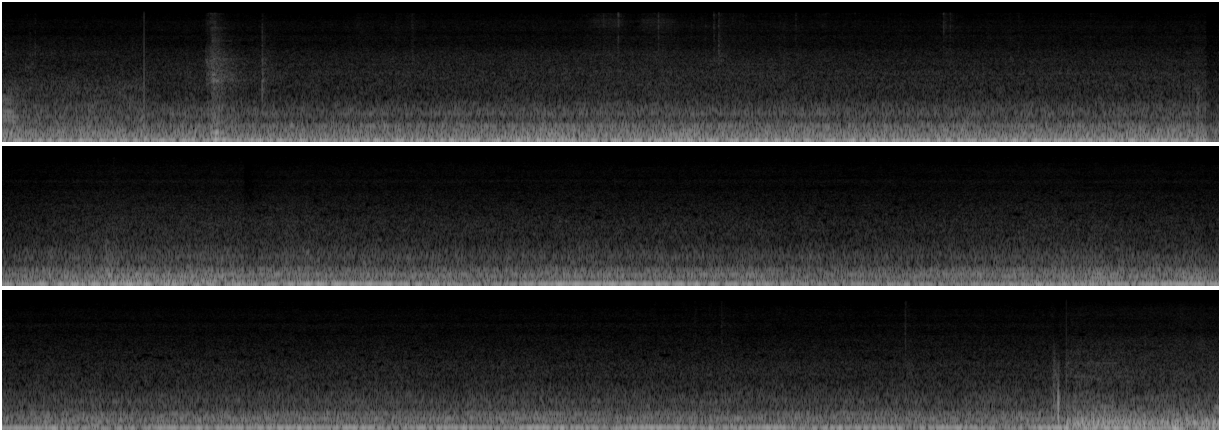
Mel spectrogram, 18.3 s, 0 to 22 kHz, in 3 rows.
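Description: Class 144 Pacer diesel railcar's underfloor engine heard from inside the carriage: a steady hum, then about six seconds in the note drops to a deeper, heavier drone as the train pulls away. Near the end the engine tone changes again.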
